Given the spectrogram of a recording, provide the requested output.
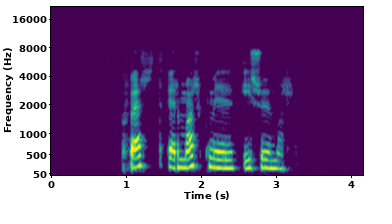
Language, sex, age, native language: Icelandic, female, 30-39, Icelandic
